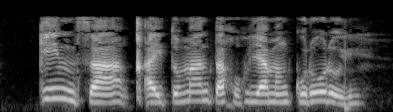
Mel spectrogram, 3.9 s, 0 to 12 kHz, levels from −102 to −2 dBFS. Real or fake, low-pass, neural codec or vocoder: real; 7.2 kHz; none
